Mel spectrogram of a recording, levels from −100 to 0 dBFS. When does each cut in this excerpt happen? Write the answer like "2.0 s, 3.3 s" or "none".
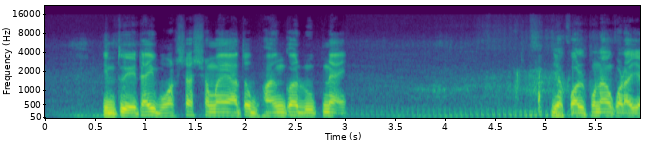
none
